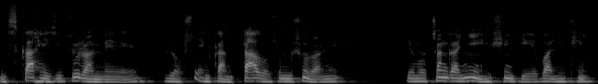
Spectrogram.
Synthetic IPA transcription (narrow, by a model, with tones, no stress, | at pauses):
nĩ˧ska˦ɦĩ˧t͡ʃi˧t̪u˦ɾa˧mẽ˧ðẽ˨lo˨sẽ˧ŋka˧nt̪a˦ðo˧smĩ˧ʃũ˦˨ɾa˨nĩ˧ | t̪e˧mõ˧t͡ʃa˦ŋɡa˧ɲĩ˦˧ʃĩ˦ŋɡe˨˧βa˦˧nĩ˧t̪ʰĩ˦˧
